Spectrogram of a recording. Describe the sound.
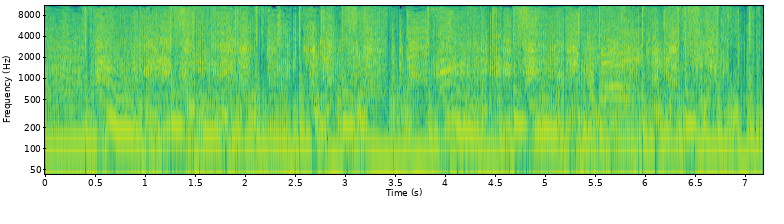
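Loud electronic music blasts continuously, with heavy distorted bass and dense, busy beats, and a voice speaks briefly over it.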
